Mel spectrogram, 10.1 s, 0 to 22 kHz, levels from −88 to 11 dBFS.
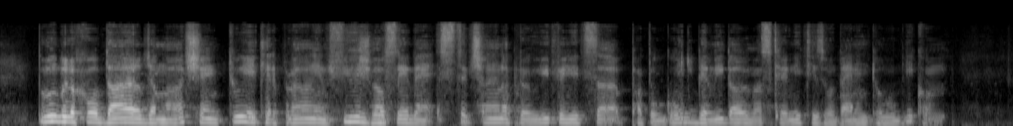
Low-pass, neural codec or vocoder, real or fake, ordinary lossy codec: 9.9 kHz; codec, 24 kHz, 0.9 kbps, WavTokenizer, medium music audio release; fake; AAC, 48 kbps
